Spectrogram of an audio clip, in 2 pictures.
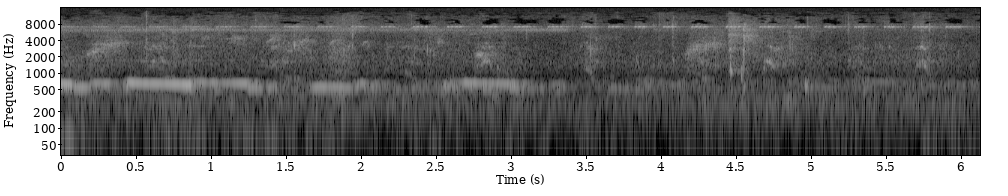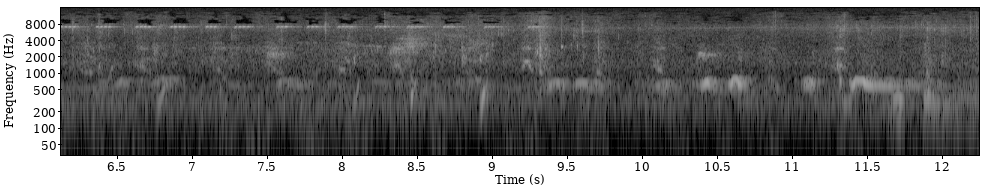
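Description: Birds calling: a quiet, steady run of short low notes that step up and down and repeat over and over, with faint scattered clicks.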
